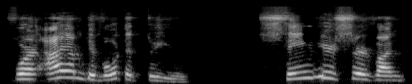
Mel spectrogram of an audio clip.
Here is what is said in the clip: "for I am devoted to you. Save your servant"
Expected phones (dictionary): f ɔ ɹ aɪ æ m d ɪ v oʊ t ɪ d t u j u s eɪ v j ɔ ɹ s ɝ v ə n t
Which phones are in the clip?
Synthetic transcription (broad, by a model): f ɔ ɹ aɪ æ m d ɪ v oʊ t ɪ d t u j u s eɪ v j ɔ ɹ s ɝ v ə n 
